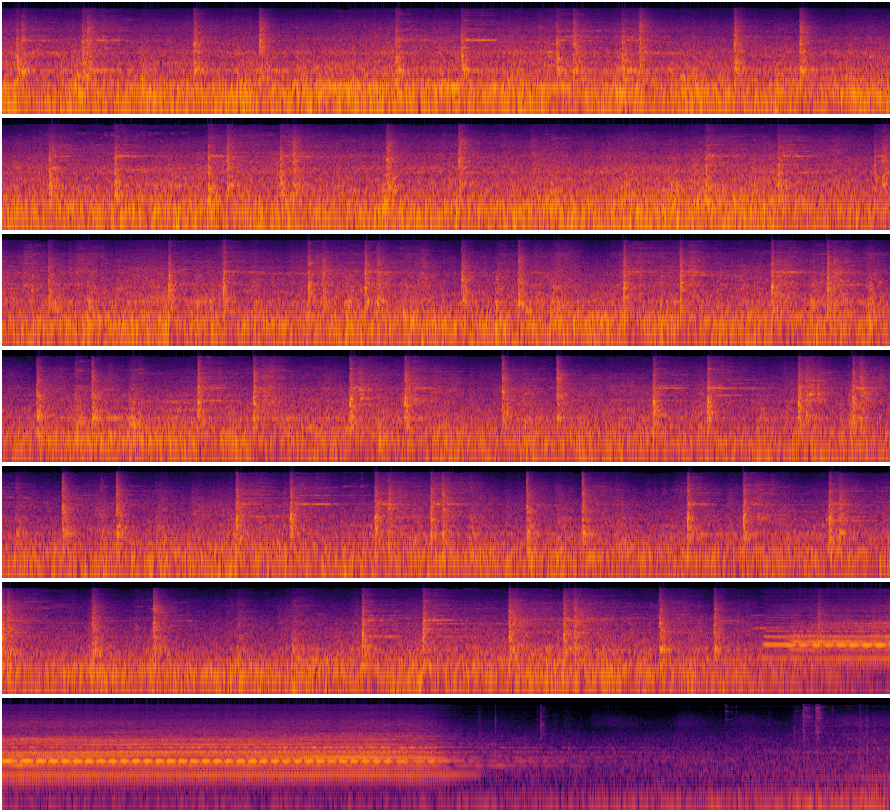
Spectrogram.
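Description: Freight wagons rolling past close by, their wheels clicking rapidly and steadily over the rail joints. Near the end the clicking stops and a locomotive air horn sounds one long, multi-note blast that cuts off abruptly.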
